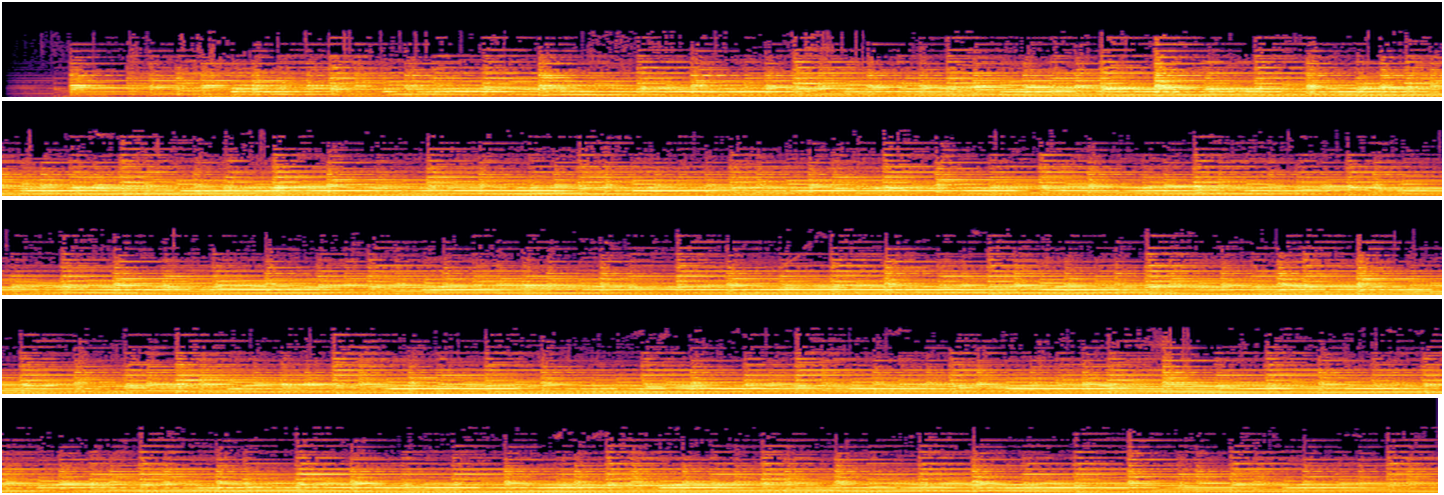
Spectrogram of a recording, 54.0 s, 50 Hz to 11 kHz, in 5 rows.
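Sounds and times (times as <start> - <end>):
bells ringing in Dolegna: 0.1 - 53.9.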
